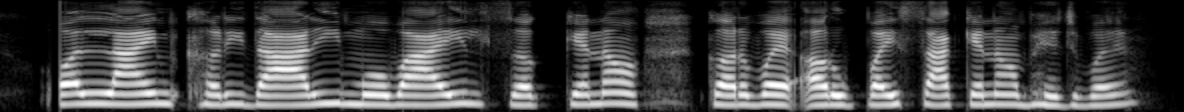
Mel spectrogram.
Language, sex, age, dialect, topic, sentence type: Maithili, female, 18-24, Angika, banking, question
